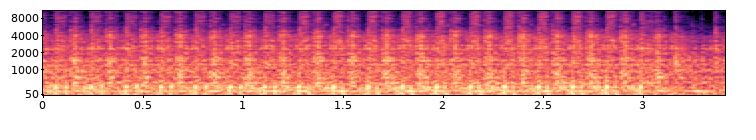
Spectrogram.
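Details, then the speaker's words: 1996 Yamaha G14 gas golf cart that won't start after sitting over winter, fuel line off the carburetor: an even cranking chug about three beats a second that never catches; the fuel pump isn't pulling fuel. "so there's our problem we're not getting fuel it's not even pulling"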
